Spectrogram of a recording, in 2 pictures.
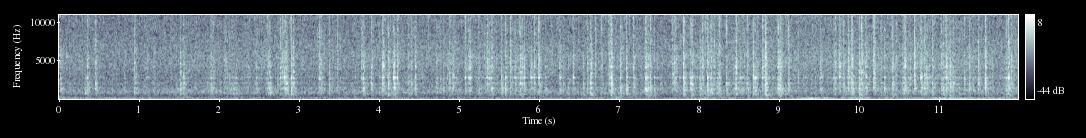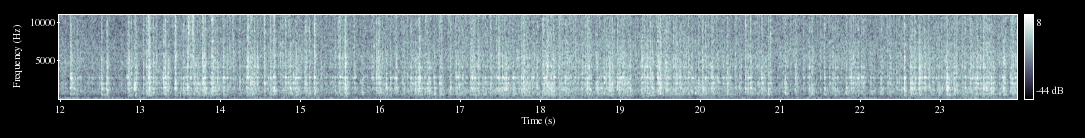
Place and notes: Early Morning Storm, Houston, Texas - Early Morning Storm
A bit of thunder and raindrops falling on a metal awning over our front porch.
Sony PCM D50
